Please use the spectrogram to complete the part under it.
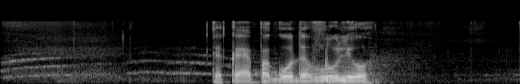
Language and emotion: Russian, neutral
